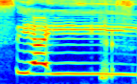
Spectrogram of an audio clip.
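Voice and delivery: stretched, high-pitched mock yell.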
